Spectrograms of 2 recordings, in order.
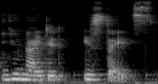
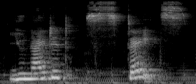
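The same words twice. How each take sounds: First: An extra e sound comes before States. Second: States begins directly with the s sound. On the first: The speaker calls it wrong. "not United States" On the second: The speaker calls it right. "And United States"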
